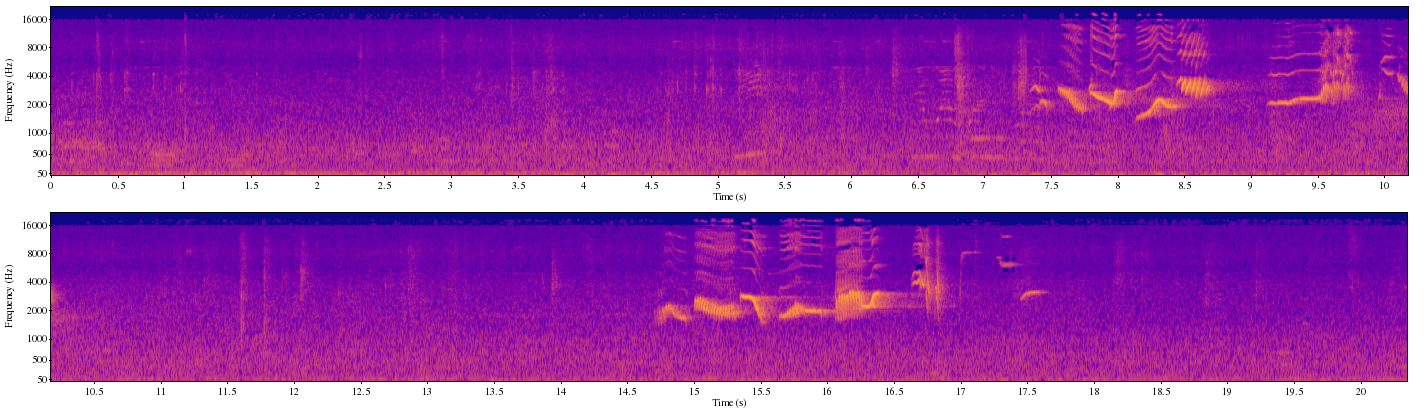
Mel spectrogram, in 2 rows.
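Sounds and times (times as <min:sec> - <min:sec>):
Common blackbird Turdus merula singing a fluted warble: 0:07.3 - 0:10.3, 0:14.7 - 0:17.7.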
